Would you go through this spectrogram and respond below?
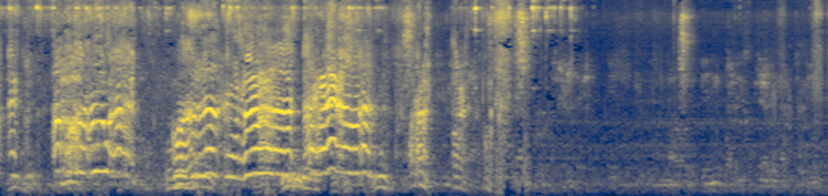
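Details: Schipperkes, two dogs at play, one producing funny noises: bursts of warbling, harmonic grumbles and whines with wavy rising-and-falling pitch for about five seconds, then fading to quieter scuffling and faint sounds.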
